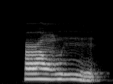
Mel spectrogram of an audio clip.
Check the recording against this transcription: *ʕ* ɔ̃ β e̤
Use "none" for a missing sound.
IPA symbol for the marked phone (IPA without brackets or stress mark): ʕ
